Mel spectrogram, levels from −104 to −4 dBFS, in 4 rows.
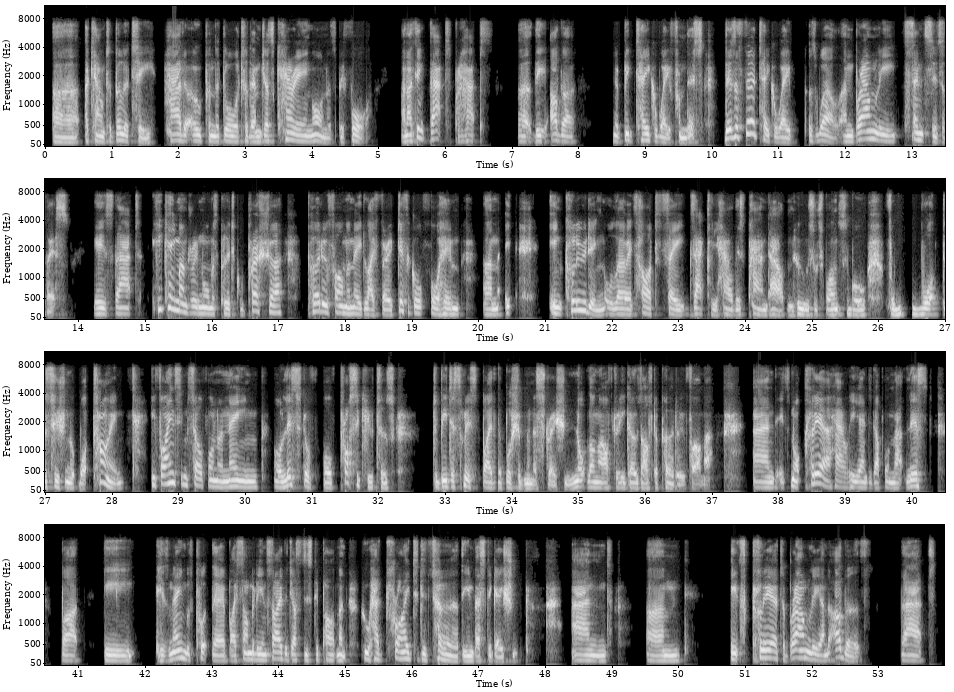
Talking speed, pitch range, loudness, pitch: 160 wpm, 120-170 Hz, -19 LUFS, 130 Hz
